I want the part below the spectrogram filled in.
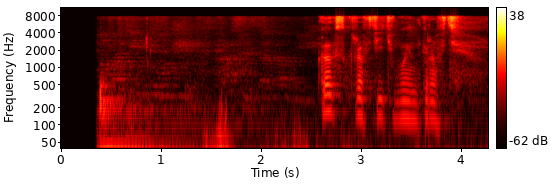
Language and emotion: Russian, neutral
